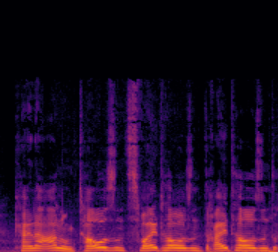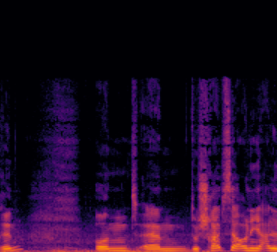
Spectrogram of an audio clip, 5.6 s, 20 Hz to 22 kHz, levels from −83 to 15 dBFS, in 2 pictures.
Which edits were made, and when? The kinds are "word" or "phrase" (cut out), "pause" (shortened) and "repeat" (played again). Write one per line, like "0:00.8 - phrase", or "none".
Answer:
0:02.7 - phrase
